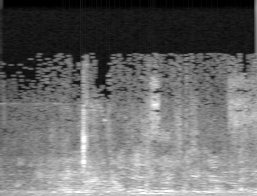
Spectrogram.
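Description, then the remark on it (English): Steady crowd chatter, a dense murmur of many overlapping voices with no single speaker standing out, holding an even, moderate level throughout as a crowd gathers outdoors on the steps of Boston Public Library in the waning sunlight for a vigil for Nabra Hassanan. “In the waning hours of sunlight, a crowd gathers on the steps of Boston Public Library.”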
